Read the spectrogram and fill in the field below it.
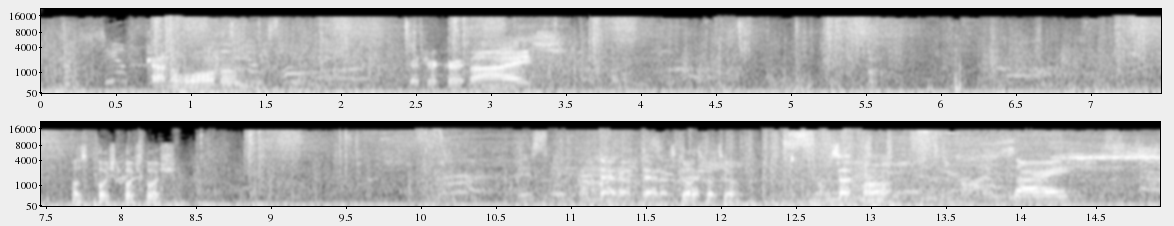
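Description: Energy weapons fire with rapid buzzing zaps.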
